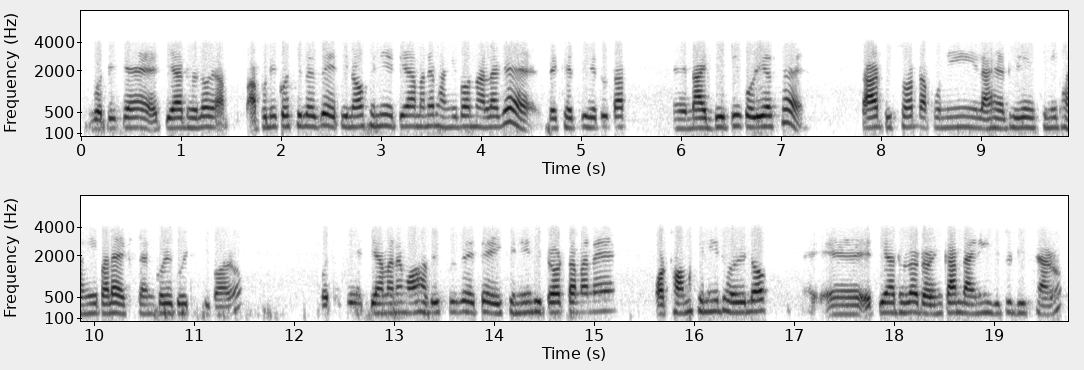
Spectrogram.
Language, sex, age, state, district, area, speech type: Assamese, female, 45-60, Assam, Sonitpur, urban, conversation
